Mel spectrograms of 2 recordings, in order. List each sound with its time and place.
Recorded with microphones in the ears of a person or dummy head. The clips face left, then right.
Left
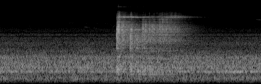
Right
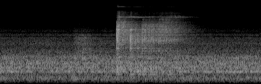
1.2 s a dropped coin: 5° right (ahead or behind), 1.0 m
